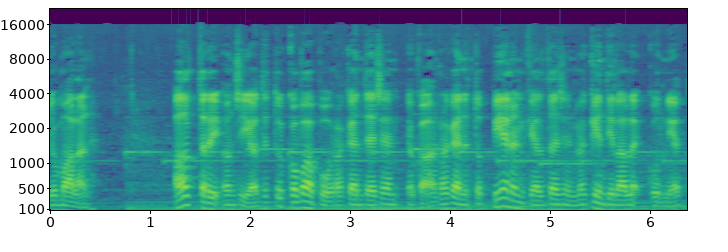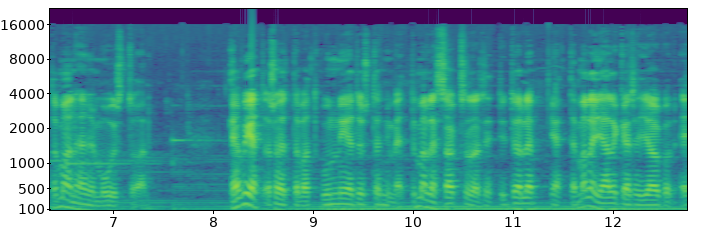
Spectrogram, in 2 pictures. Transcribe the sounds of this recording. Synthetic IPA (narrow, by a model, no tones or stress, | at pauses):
jumɑlɑ̰n | ʔɑlt̪ːɑɾiʔo̞nsijo̞̰t̪et̪ːukko̞ʋɑpuːrʔɑke̞nt̪e̞ːse̞ːnjo̞kɑ̰onrɑke̞nːet̪ːupie̞neŋke̞lt̪ɑjsemmø̞kint̪ilɑlːekkunːio̞t̪ːɑmɑːnhæne̞mmujst̪oɑ̰n | kæʋiæt̪ʔo̞̰so̞jt̪ːɑʋɑt̪kunːiot̪ust̪ɑnimḛt̪ːømælːessɑksɑlɑiset̪ːyt̪ølːejɑt̪æmælːæjælkeːnsæjːo̞ukone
